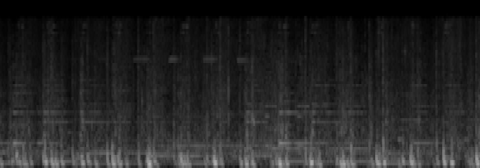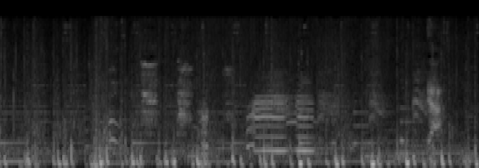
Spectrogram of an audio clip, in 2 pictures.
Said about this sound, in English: Just a donkey, idiot.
